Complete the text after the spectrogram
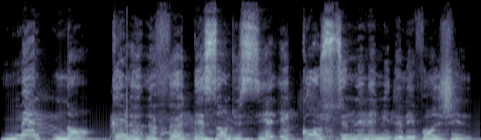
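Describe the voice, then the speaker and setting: A woman giving the voice-over for a fiery sermon, speaking with slow emphasis and rising into shouted calls to the congregation. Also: high voice, lively intonation. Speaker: preacher voice-over.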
